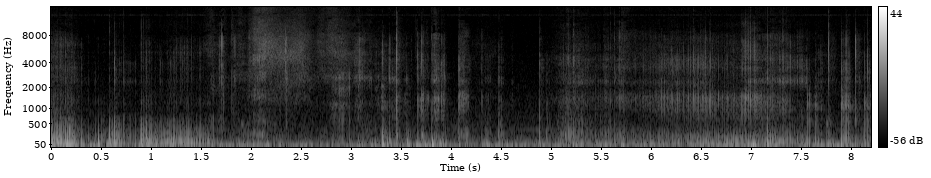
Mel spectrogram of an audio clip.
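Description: Fingernails scratch and tap along the long, hollow black plastic handle of an electric fly swatter held close to the microphone. A steady, dense, low-heavy scratching and rubbing is broken by short, sharp taps that stop quickly, with brief bright swishes now and then.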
